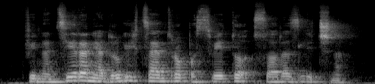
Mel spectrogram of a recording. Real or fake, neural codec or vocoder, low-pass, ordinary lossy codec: real; none; none; none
